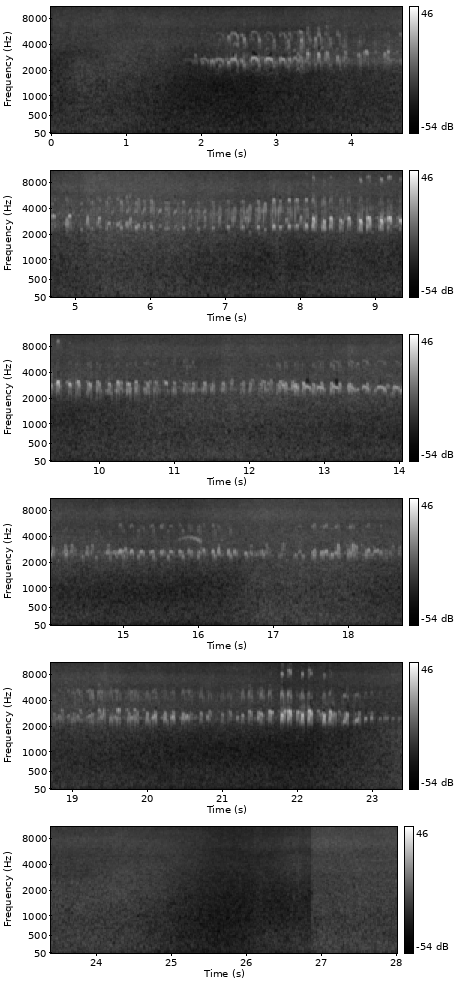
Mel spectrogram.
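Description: A bird calling in a long, rapid, trilling chatter that starts about two seconds in and stops a few seconds before the end, over a steady rush of wind and surf.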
